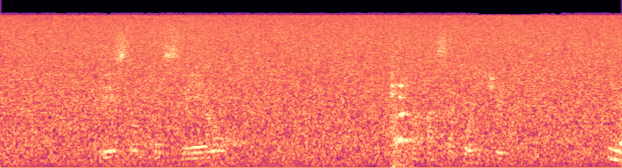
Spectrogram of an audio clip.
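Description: A young man speaks softly close by.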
